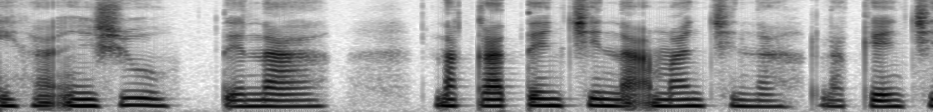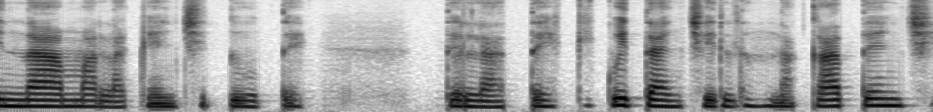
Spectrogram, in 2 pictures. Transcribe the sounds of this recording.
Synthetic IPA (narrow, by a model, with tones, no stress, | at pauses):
ĩ˧hã̰˧ʔĩ˧ʒuː˦ | t̪e˧nã˧ | nã˧ka˧t̪e˦nt͡ʃi˦nã̰˧ʔmã˦nt͡ʃi˧nã˧la˧ke˧nt͡ʃi˧nã˦mã˧la˨kḛ˧nt͡ʃi˧t̪u˧t̪e˧ | t̪e˧la˨t̪e˧ki˦kʷi˦t̪a˧nt͡ʃi˧nã˧ka˧t̪e˦nt͡ʃi˧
